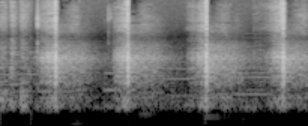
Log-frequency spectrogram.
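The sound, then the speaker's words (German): Knife chopping ginger: four evenly spaced, sharp chops, each a crisp percussive strike, with no talk in between. “So, der Ingwer ist geschnitten”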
